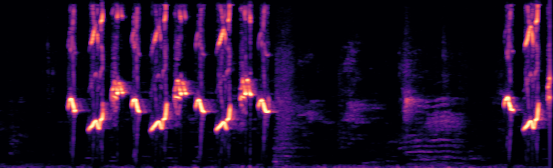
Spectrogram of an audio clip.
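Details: Cinereous tit (gelatik batu) lure call for drawing replies from other tits; a fast series of sharp, high, alternating double notes, a pause with a brief rasping sound, then the chirps resume.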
